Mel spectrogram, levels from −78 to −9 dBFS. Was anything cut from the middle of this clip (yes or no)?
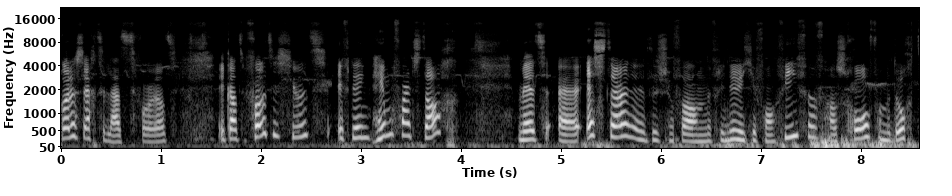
yes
